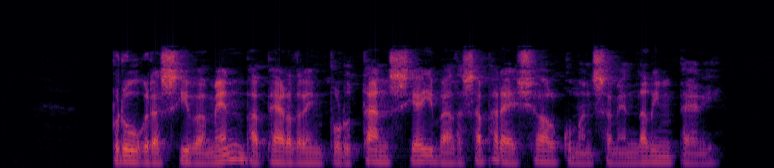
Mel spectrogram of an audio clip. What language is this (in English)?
Catalan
